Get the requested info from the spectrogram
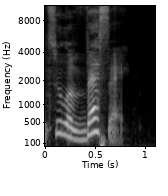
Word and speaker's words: Sulawesi: And I'm like, Sulawesi. And then one flight attendant said, oh, you mean Sulawesi? And I'm like, yeah, that's it, Sulawesi. So I started calling it Sulawesi because she's heard it pronounced before.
